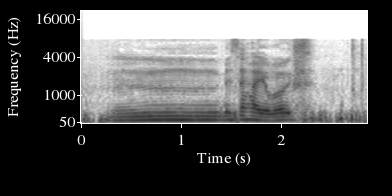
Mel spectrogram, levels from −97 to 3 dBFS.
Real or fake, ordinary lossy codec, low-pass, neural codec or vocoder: fake; none; none; codec, 16 kHz, 4 kbps, FunCodec, trained on LibriTTS, 50 frames a second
